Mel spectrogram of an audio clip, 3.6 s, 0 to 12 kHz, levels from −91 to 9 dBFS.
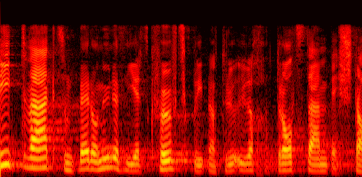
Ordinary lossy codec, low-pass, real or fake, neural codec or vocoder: none; 7.2 kHz; real; none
